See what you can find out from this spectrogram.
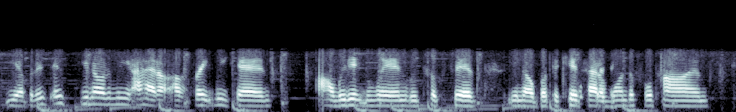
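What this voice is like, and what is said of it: Raspy, hoarse voice. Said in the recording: “my voice is just, oh, my God ... It's terrible. Yeah, it's bad. I'm all raspy”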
